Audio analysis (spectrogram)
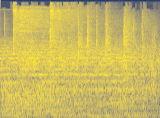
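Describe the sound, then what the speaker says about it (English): An empty car doing donuts, its engine droning steadily with tire noise throughout, loud and close with no pauses. "An empty car doing donuts and a police car with its lights flashing."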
